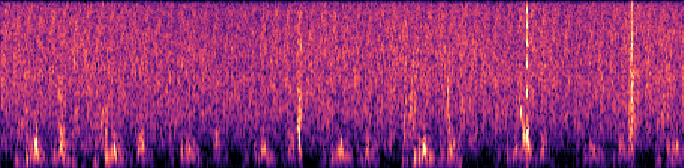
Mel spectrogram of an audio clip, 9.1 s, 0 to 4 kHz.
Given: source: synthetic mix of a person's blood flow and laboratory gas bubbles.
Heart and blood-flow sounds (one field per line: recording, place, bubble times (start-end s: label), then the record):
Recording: Doppler ultrasound of blood flow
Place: precordium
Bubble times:
3.94-4.03 s: bubbles
6.90-7.10 s: bubbles
8.36-8.51 s: bubbles
From the record:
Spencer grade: 2 (many but less than half of the cardiac periods contain bubble signals, singularly or in groups)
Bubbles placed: only in the low amplitude regions of the cardiac cycle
